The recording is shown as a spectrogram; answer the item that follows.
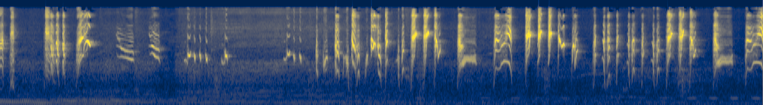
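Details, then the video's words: Long-tailed shrike (pentet) in prolonged gacor song: some harsh notes and a trill of quick upslurs, then a long, accelerating stream of sharp chattering notes and clear slurred whistles, with faint low ticking behind. "Suara Cendet Pentet Gacor DOR"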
